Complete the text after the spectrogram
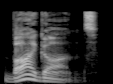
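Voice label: "bygones", English, British English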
